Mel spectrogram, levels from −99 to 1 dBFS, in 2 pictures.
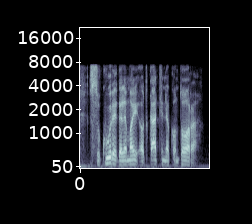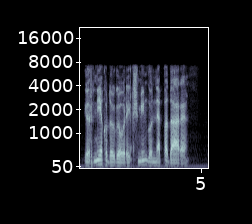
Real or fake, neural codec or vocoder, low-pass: fake; codec, 16 kHz, 8 kbps, FunCodec, trained on Chinese and English, 25 frames a second; 7.2 kHz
